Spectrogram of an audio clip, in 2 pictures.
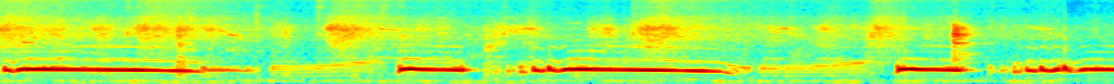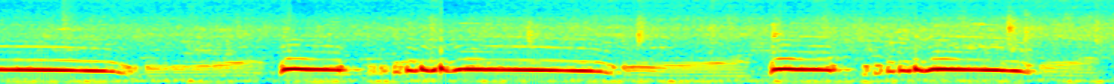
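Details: Male local dove calling to a rival, kept for use as a lure or training recording. Low, steady cooing notes about every two seconds, some drawn out and some clipped, clear and dominant against a quiet background.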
